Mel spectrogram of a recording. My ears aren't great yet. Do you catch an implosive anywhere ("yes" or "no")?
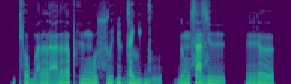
yes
